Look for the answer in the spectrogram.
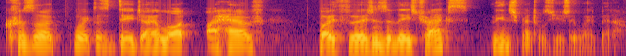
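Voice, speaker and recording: Chatting about his creative work as a guest, this musician, DJ and radio presenter keeps things colloquial and self-deprecating. He speaks at a normal pace in a low, somewhat dark voice, and the whole exchange is a casual conversation about music-making.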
